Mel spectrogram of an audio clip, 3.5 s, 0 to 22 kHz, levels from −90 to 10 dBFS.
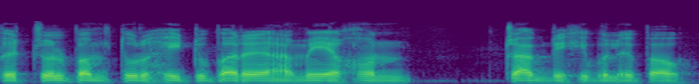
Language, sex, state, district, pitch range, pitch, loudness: Assamese, male, Assam, Kamrup Metropolitan, 95-100 Hz, 95 Hz, -17 LUFS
